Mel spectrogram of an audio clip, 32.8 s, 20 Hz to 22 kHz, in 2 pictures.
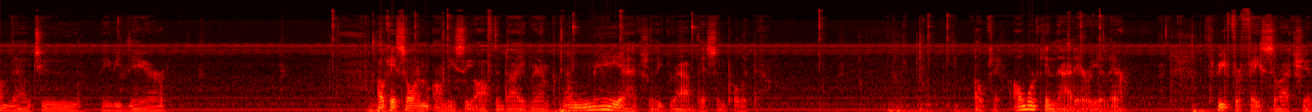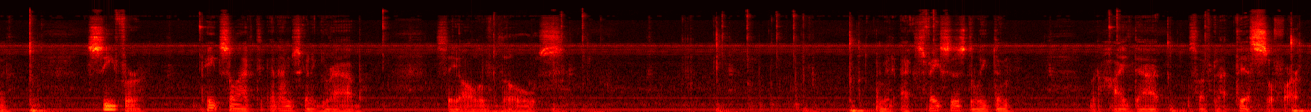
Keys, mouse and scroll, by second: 4.7 alt+a, 5.2 shift+middle click, 7.0 b, 8.6 click, 10.8 scroll up 2, 11.2 alt+a, 11.6 shift+middle click, 12.3-13.1 scroll down 1, 13.3 scroll down 1, 13.5 shift+middle click, 14.9 3, 16.0 scroll up 1, 16.8 c, 23.0-23.4 scroll up 2, 23.4 shift+middle click, 23.9-24.9 scroll up 2, 24.9-25.3 scroll down 5, 25.3 scroll up 1, 25.4 shift+middle click, 26.1 shift+middle click, 27.0 x, 28.5 scroll down 2, 30.3 click, 31.0 a, 31.5 middle click, 32.5 z.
